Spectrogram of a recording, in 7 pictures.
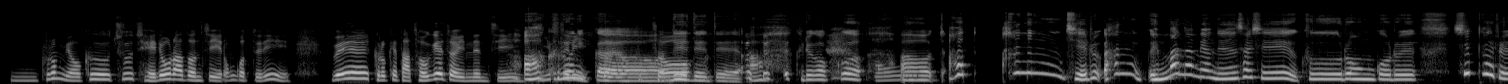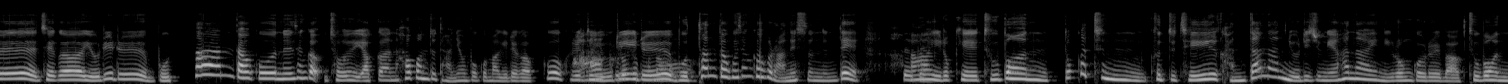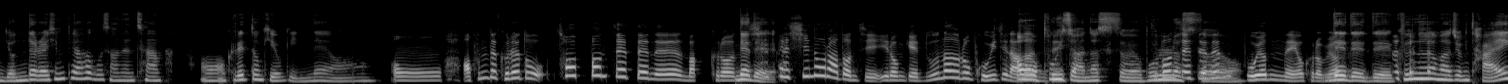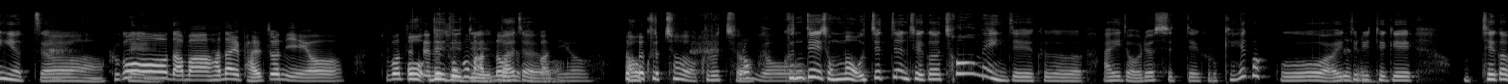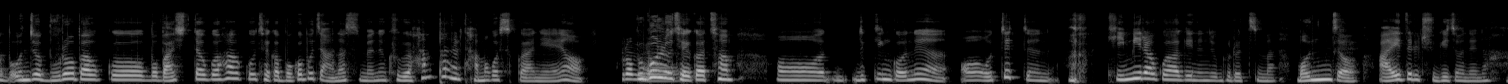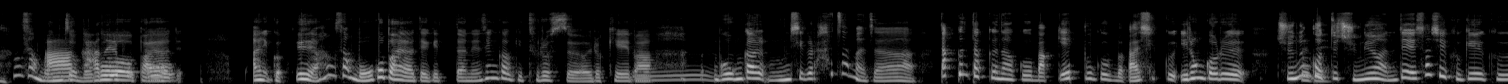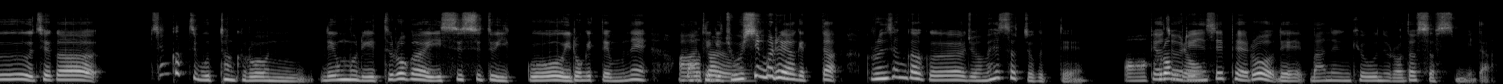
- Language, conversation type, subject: Korean, podcast, 요리하다가 크게 망한 경험 하나만 들려주실래요?
- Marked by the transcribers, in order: tapping; other background noise; laugh; laugh; laugh; laugh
